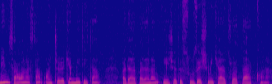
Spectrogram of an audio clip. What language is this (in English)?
Persian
